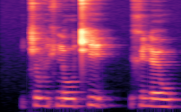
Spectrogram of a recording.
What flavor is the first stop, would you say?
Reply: plain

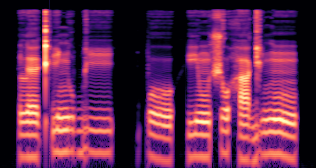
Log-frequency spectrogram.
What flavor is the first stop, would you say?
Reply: ejective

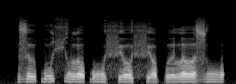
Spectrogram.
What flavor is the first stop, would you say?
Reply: implosive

